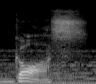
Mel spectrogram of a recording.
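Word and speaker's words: gauss: Actually, the magnetic field density at the surface of the Earth in Goss that's spelled G- A US SS is approximately 0.5 lines per centimeter squared.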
